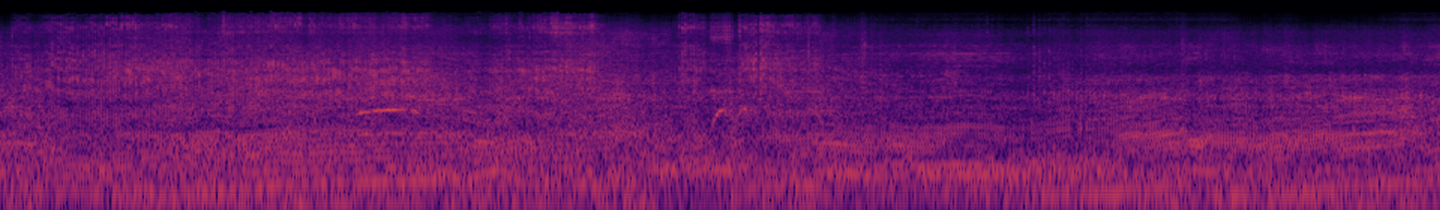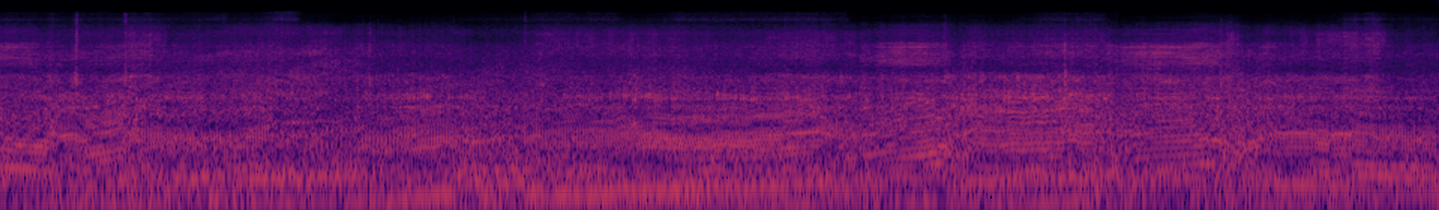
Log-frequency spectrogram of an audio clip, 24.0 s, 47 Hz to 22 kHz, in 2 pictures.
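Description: Small 110cc pit bike engine revving continuously, its pitch rising and falling again and again as the throttle is opened and closed.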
